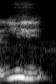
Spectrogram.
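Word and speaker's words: 玉: Bien, el jade, que en chino se pronuncia yu, es considerada una piedra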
